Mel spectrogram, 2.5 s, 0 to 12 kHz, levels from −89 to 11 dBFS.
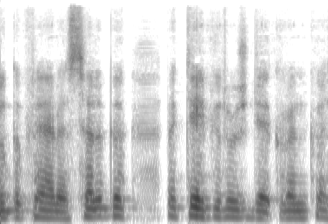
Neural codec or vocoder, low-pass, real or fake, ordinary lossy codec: codec, 24 kHz, 0.9 kbps, WavTokenizer, medium music audio release; 10.8 kHz; fake; MP3, 64 kbps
